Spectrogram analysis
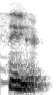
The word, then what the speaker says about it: silane: And see, you can find some similarity with the, if we pronounce methane, it is methyl, it is silane. That means similar type, it sounds similar. So methane is CH4 Just replace carbon with silicon.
